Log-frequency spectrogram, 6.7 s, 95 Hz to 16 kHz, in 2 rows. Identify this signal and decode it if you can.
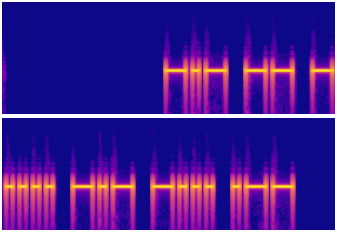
Morse code, heard as a keyed tone, about 18 wpm, 700 Hz. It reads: KM6KBW
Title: Speed Racing - USA Call Signs 15wpm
